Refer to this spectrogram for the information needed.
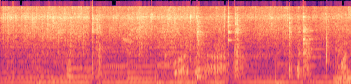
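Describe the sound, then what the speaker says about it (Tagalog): Spicy chicken sizzles steadily in a hot pan while being stirred, with repeated scraping strokes of a utensil against the pan over a continuous loud frying hiss. "Medyo haluin."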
